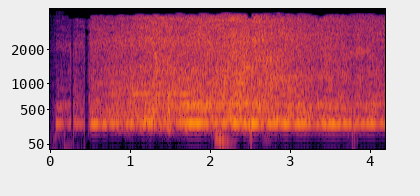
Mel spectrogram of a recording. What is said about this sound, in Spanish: Es que aquí casi no se oye porque pasa mucho carro y no dejan escuchar bien.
